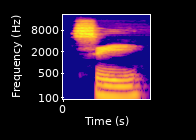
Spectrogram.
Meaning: qi, the fundamental life-force or energy
- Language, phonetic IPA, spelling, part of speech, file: Russian, [t͡sɨ], ци, noun, Ru-ци.ogg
